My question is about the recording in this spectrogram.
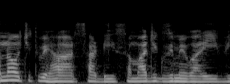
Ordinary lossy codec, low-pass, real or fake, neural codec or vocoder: none; 7.2 kHz; real; none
